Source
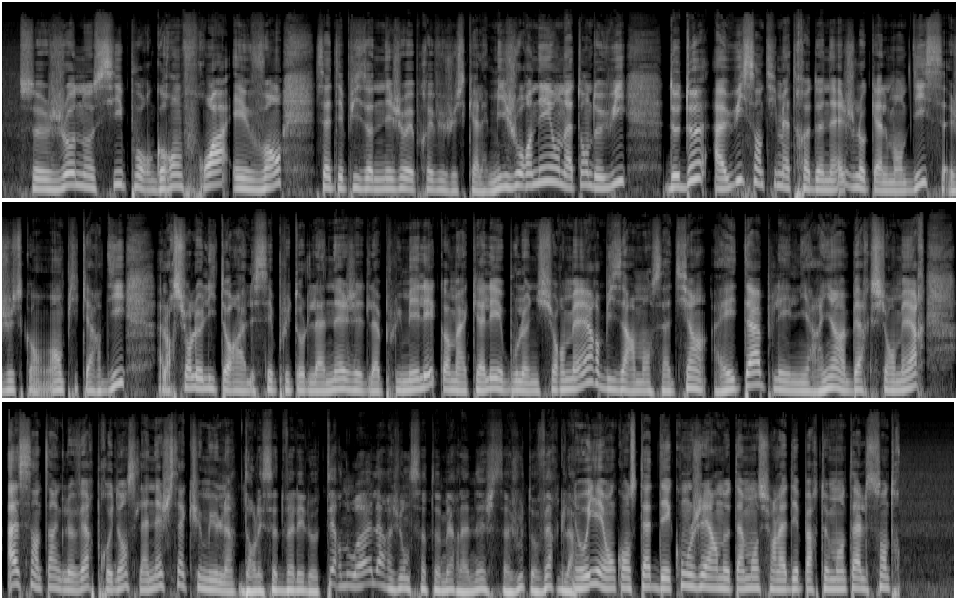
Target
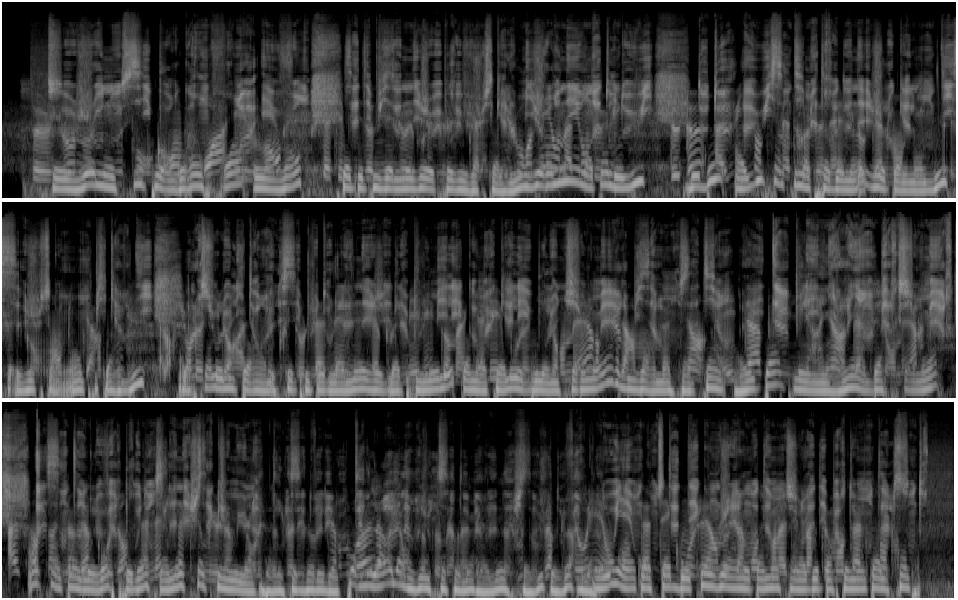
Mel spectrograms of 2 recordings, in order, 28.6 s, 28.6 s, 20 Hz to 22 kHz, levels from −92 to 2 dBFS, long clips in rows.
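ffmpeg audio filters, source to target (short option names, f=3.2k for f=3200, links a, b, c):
-filter_complex "[0:a]asettb=1/sr,asplit=3[a][b][c];[a]atrim=end=16.954[d];[b]atrim=start=16.95:end=19.17,asetpts=PTS-STARTPTS,afade=t=in:d=0.004:c=qsin,afade=t=out:st=2.216:d=0.004:c=qsin,highshelf=f=2.2k:g=12[e];[c]atrim=start=19.166[f];[d][e]acrossfade=d=0.004:c1=hsin:c2=qsin[g];[g][f]acrossfade=d=0.004:c1=qsin:c2=hsin,acrossover=split=580|1900[h][i][j];[h]adelay=200[k];[j]adelay=280[l];[k][i][l]amix=inputs=3:normalize=0,acompressor=threshold=-33dB:ratio=8,equalizer=f=860:w=4.2:g=-7.5"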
